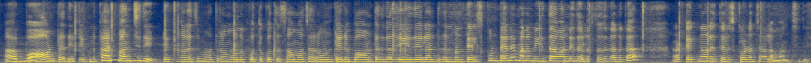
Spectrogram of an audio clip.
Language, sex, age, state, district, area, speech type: Telugu, female, 45-60, Telangana, Nizamabad, rural, spontaneous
